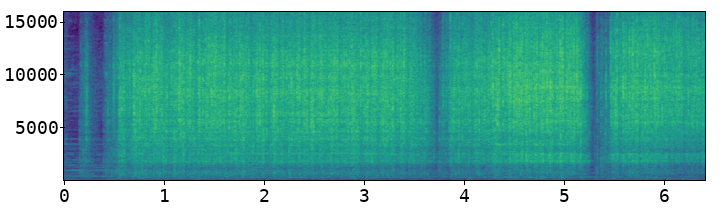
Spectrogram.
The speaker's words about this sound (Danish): Se, så er manderne kommet ned i, i øh, blenderen. Er du klar? Trykker du?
